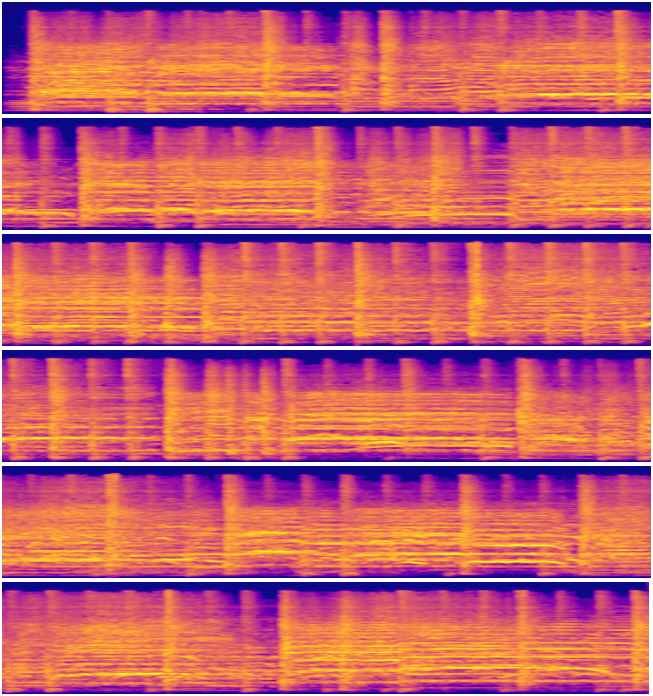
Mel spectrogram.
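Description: A song: a group of voices singing together over instrumental backing with a steady beat.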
